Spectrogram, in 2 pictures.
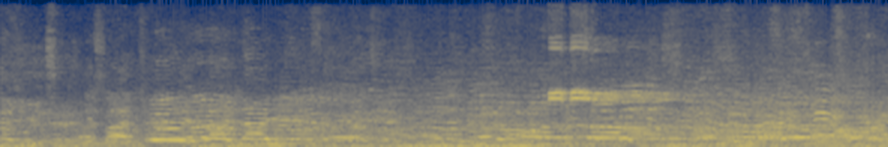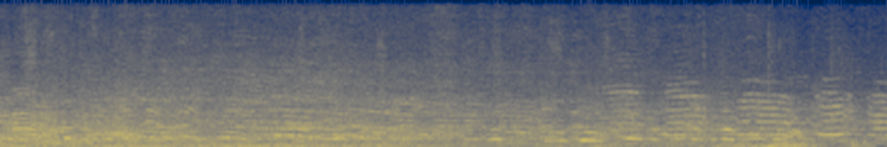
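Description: Several men talk and argue loudly outdoors.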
